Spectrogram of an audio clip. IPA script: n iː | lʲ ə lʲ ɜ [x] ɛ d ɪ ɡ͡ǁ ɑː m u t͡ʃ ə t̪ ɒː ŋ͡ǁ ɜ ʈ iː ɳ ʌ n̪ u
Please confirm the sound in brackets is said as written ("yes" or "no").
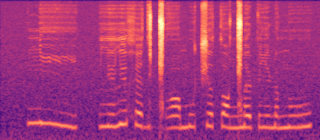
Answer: yes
